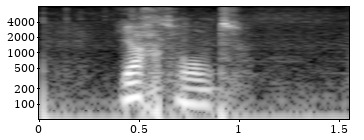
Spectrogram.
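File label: "jachthond", Dutch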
